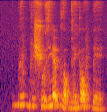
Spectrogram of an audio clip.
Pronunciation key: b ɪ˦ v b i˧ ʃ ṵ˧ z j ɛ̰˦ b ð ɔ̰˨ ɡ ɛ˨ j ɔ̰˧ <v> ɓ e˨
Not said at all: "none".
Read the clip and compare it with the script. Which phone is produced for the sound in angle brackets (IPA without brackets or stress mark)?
v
